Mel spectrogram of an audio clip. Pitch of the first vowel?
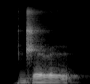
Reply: low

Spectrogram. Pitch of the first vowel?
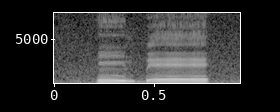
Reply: falling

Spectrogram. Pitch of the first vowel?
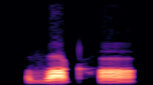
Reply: low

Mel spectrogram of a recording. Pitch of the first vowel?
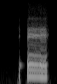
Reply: low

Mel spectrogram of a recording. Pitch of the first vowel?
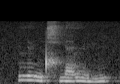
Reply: falling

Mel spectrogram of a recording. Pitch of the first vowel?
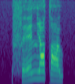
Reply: rising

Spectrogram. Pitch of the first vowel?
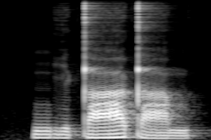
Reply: low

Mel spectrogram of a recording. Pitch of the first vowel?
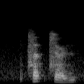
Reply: high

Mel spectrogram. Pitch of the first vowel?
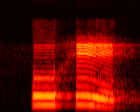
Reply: high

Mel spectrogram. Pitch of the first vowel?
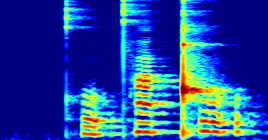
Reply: low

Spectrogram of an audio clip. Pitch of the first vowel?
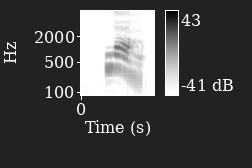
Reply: falling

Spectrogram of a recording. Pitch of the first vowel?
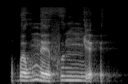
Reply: rising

